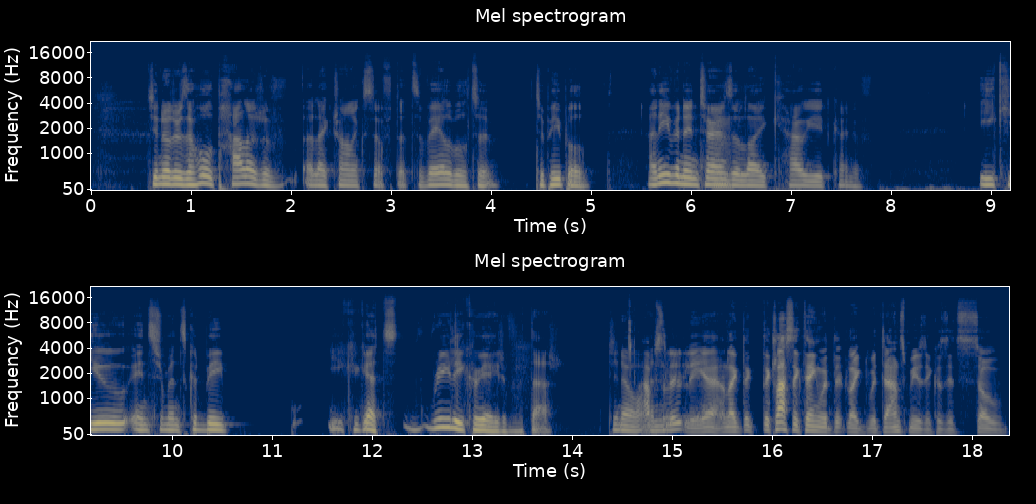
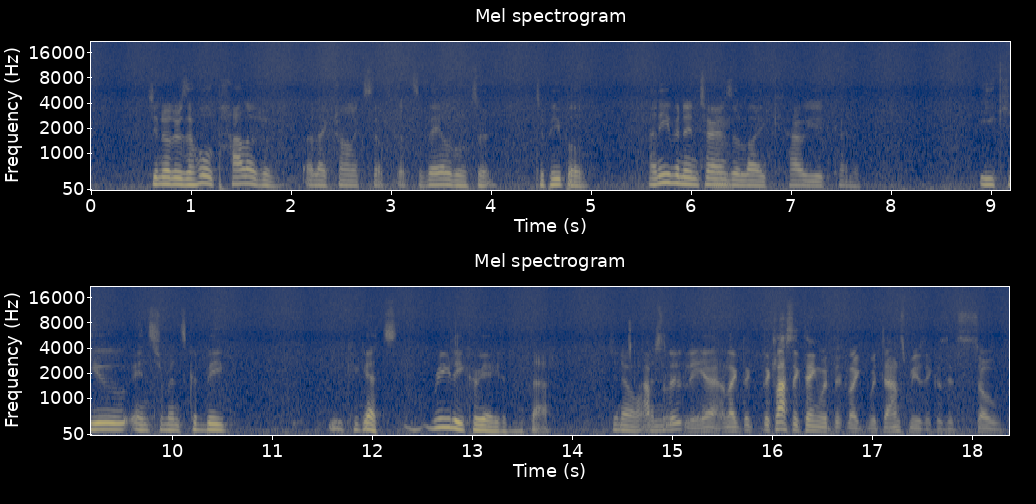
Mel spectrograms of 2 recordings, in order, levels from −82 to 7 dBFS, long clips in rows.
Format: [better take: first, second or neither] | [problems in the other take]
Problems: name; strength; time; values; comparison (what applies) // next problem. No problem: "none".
first | hiss; noticeable; throughout; 10 dB below the speech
